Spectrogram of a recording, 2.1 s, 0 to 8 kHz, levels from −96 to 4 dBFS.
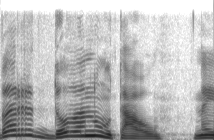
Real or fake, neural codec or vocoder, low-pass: real; none; 7.2 kHz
